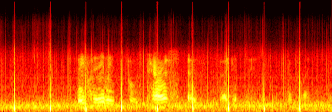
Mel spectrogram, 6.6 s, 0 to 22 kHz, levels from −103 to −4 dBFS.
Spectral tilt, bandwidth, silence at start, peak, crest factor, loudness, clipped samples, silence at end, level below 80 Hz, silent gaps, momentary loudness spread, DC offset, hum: -10 dB/octave; 6 kHz; 0 s; 0 dBFS; 20 dB; -21 LUFS; under 0.1%; 0 s; -38 dBFS; none; 14 LU; under 0.1%; none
